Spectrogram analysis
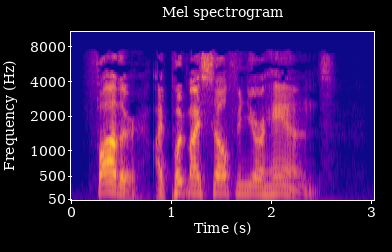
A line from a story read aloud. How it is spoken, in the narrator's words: Jesus shouted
